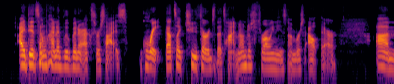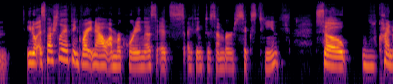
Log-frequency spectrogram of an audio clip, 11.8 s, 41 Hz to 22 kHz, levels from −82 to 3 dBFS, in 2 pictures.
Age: 30-49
